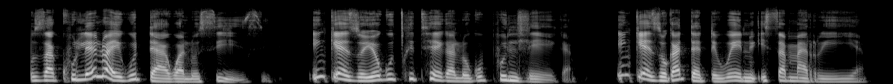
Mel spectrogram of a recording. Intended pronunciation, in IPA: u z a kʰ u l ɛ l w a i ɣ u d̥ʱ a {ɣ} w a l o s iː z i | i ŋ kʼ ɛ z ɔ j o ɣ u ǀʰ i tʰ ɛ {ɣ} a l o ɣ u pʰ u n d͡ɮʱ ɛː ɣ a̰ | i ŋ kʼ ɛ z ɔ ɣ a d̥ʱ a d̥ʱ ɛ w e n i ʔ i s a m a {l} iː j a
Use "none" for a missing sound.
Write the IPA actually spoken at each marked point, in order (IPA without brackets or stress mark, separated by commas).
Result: ɣ, ɣ, r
